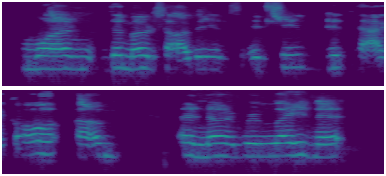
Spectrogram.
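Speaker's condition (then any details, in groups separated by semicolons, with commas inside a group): Cerebral palsy; mild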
